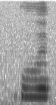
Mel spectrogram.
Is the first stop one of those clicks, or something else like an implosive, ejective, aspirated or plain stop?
plain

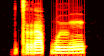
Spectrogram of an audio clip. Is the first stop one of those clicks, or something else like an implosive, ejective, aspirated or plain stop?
plain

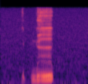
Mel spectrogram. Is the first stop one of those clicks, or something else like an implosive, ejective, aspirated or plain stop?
implosive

